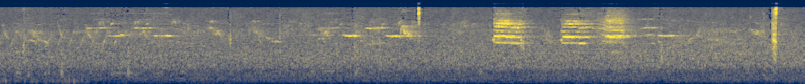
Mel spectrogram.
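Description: Birds chirping in the trees over a steady outdoor background, with short high chirps throughout and three louder, harsher calls about five to six seconds in. A single sharp click comes near the end.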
